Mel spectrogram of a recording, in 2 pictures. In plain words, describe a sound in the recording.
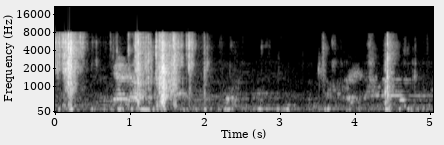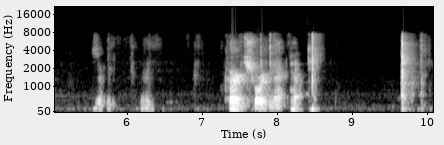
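Trading cards flick and rustle against each other.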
